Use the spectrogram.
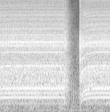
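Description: A Makita sub-compact impact driver runs with a steady high whine, cuts out briefly, then restarts with a soft-start ramp back up to a constant buzz, heard close and alone.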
